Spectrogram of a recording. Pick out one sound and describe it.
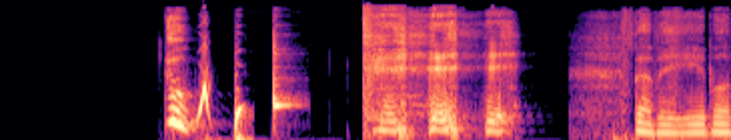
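A cartoon character talks in a high, playful voice.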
